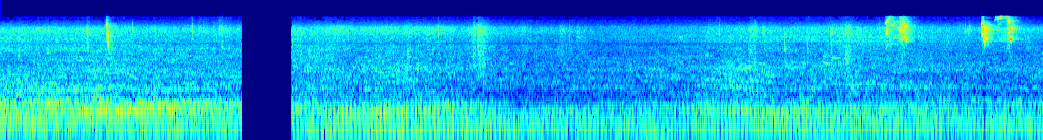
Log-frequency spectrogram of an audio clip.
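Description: Steady outdoor background rumble and hiss, cut off by a brief dropout to silence about two and a half seconds in. Near the end come two short high squeaks from a baby macaque.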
